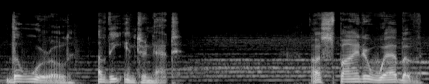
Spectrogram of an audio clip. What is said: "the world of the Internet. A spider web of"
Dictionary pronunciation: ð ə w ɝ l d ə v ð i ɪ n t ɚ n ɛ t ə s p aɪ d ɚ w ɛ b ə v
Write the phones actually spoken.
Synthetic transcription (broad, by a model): ð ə w ɝ l d ə v ð i ɪ n t ɚ n ɛ t ə s p aɪ d ɚ w ɛ b ə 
